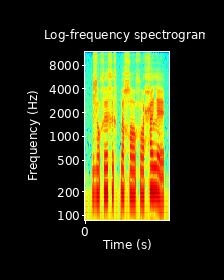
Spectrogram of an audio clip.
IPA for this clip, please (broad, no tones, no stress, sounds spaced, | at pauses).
z ɔ x ə x ə x p ə χ ɔ x ɔ ħ ə l ɛ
